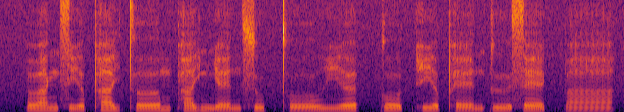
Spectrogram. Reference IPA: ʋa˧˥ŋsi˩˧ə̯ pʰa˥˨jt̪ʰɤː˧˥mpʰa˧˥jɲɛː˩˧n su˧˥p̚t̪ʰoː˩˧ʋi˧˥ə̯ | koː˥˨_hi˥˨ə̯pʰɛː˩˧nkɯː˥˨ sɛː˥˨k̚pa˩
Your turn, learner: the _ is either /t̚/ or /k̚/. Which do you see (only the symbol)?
t̚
